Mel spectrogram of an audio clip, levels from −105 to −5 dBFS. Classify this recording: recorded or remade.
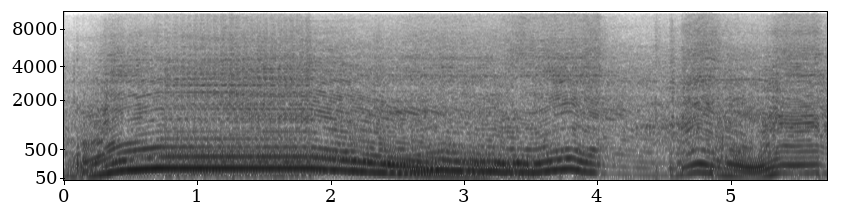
recorded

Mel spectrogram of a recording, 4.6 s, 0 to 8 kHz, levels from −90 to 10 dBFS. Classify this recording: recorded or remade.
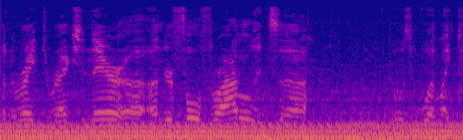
recorded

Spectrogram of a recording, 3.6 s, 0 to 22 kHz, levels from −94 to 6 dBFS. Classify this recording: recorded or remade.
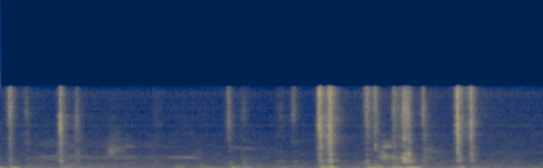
remade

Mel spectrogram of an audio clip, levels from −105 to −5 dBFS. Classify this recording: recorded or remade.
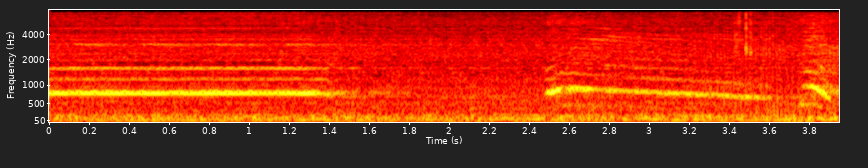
remade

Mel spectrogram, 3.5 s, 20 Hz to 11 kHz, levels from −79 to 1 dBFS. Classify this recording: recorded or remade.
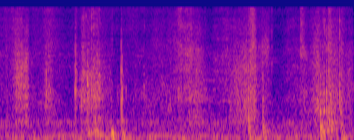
recorded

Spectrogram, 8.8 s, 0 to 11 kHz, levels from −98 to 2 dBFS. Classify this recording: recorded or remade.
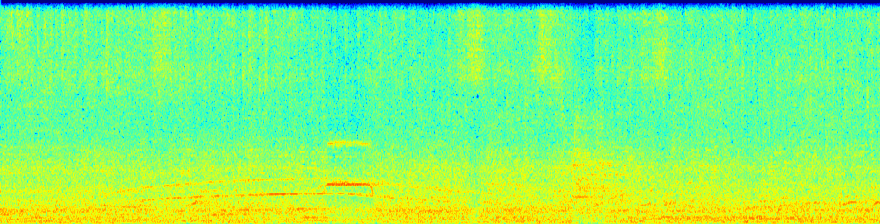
recorded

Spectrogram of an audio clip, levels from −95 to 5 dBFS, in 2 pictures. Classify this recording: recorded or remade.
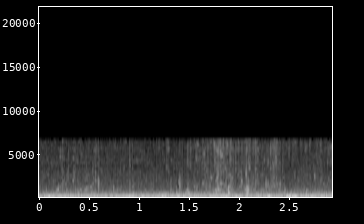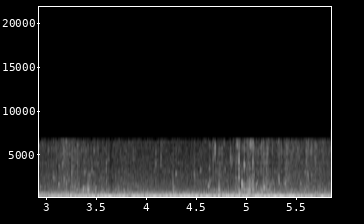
remade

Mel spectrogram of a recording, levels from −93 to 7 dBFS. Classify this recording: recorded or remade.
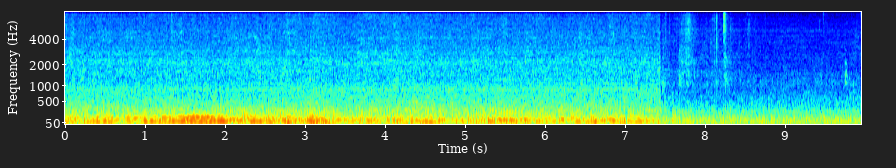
remade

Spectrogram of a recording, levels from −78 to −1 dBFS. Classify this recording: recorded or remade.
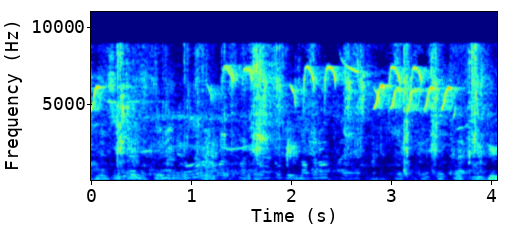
recorded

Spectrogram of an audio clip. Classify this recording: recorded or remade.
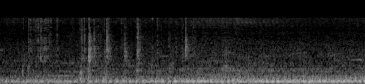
recorded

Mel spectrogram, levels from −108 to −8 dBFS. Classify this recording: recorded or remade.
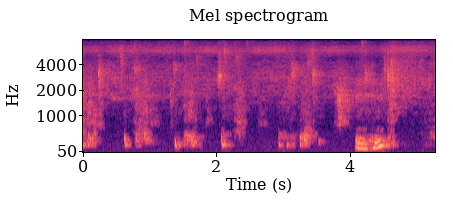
recorded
